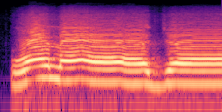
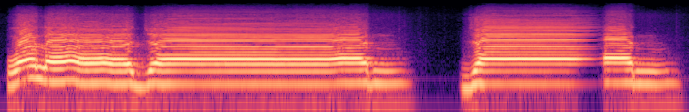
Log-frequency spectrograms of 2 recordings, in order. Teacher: disebabkan ada sabdu kena dengungkan dua harakat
